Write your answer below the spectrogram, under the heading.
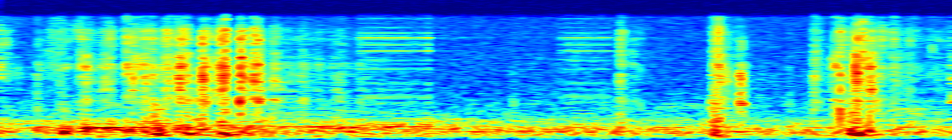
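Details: Domestic cat purring while a kitten plays with an adult cat; low, steady rumbling purr throughout, broken by bursts of rustling and scuffling from the play.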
